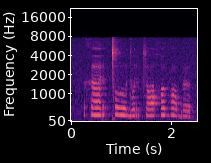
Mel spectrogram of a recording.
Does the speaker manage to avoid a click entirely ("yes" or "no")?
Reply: no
